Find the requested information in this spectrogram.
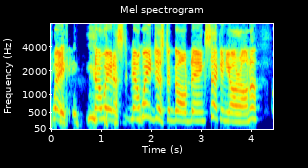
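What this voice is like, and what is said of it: Stereotypical Southern lawyer accent. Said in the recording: “the Southern lawyer is a stereotype ... my incredibly stereotypical accent and persona”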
